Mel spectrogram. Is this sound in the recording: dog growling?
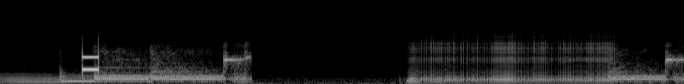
no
